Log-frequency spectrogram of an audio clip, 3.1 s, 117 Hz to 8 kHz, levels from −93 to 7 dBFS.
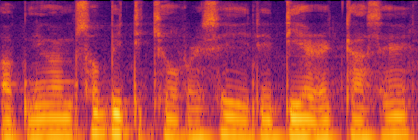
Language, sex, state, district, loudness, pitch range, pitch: Nagamese, female, Nagaland, Kohima, -15 LUFS, 105-115 Hz, 110 Hz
